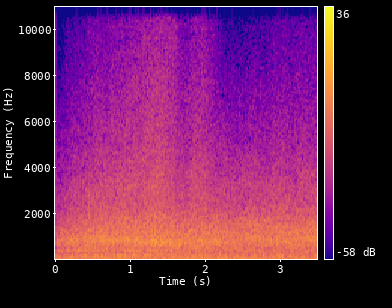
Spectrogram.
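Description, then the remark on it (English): A loud, steady roar of heavy highway truck traffic rushing past below an I-40 overpass in Durham, a continuous wash of tire and engine noise with no distinct gaps and no voices. “After talking with David, I went out to an I-40 overpass in Durham, and I watched the trucks go by for a while.”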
